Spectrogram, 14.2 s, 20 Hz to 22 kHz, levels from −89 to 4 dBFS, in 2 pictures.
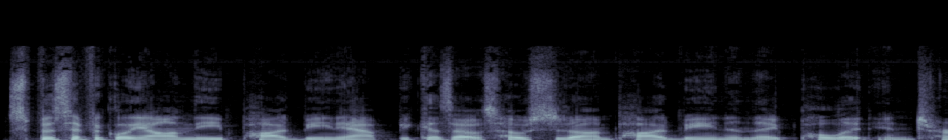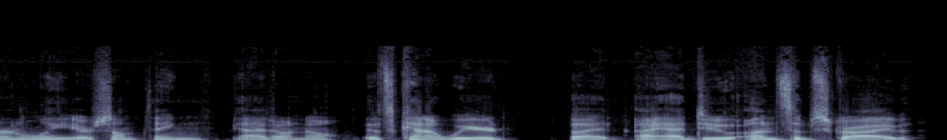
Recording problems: wrong speed, natural pitch; too slow; 0.6 times normal speed

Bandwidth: 14.5 kHz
